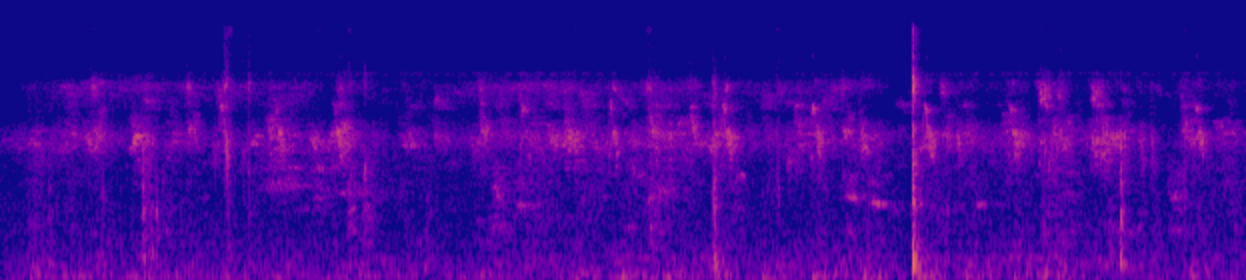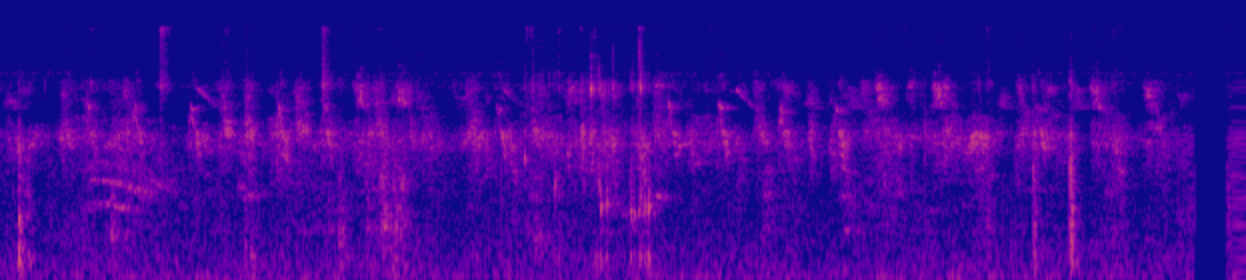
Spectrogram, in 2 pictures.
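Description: Faint birds chirping in short calls, with occasional sharp light clicks.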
